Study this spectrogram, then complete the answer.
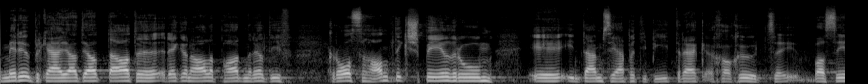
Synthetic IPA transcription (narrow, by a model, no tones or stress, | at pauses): mɪːɾʏbəɾɡ̥æːəjɑjɑd̪̥ɑːd̥̪əɾɛɡjonɑːləpʰɑrtnəɾɛlɑt̪iːf | ɡ̥ɾoːsəɦɑnd̪lɪksʃpɪːlɾuːm | ɪnd̥̪ɛmsiːæbəd̥ib̥iːt̪ɾɛːɡəχɑχøɾt͡səvɑsi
